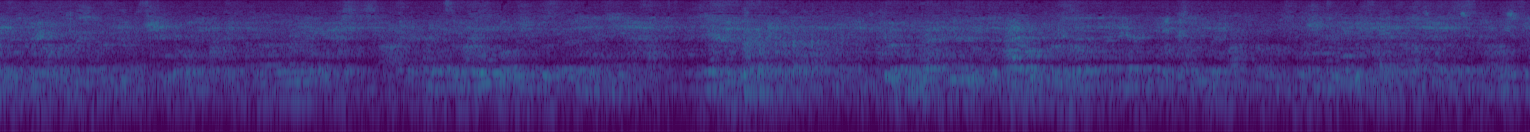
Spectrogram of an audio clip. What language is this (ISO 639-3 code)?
slv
